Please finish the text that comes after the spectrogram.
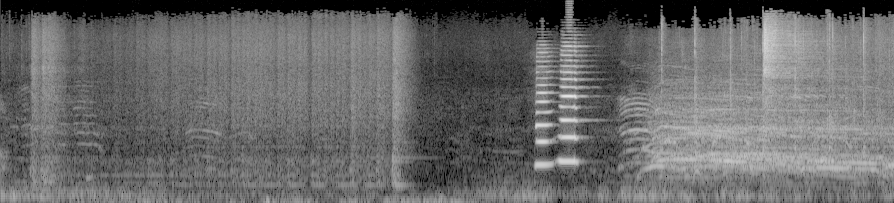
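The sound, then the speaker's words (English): Two loud, bright horn blasts ring out in quick succession over a murmuring outdoor crowd in Davis Square, the first honk opening a festival, followed by a swell of cheering and applause as the crowd noise rises. “Ladies and gentlemen, the first honk.”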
